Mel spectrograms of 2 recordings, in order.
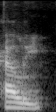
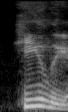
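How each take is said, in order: First: The first syllable sounds like 'hell'. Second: The first syllable does not sound like 'hell'. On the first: The speaker calls it right. "it's Helly. Like helicopter" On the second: The speaker calls it wrong. "I said it right. No"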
